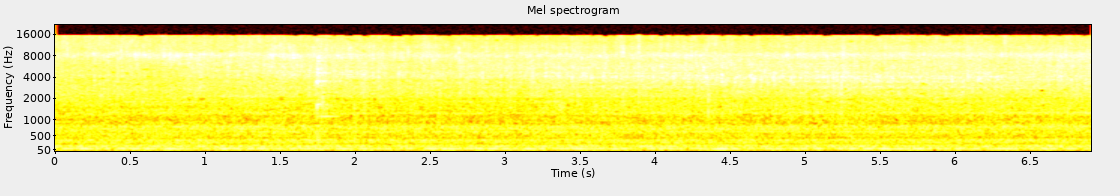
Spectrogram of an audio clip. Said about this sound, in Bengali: এবার কিন্তু আমি দিয়ে দিচ্ছি লঙ্কা এবং পেঁয়াজ কুচি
